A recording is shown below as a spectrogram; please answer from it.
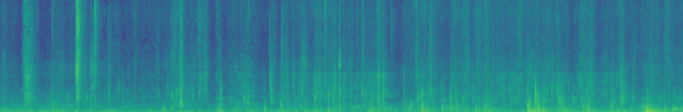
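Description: Footsteps of several people walking and stepping down onto a rough stone floor, with scattered sharp scuffs and clicks and faint murmured voices.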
